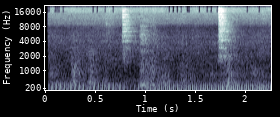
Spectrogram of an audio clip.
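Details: Male long-haired Maine Coon cat, described as a really loud purrer, giving a low, steady rumbling purr with fine rapid pulsing throughout, plus a few soft clicks and rustles.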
